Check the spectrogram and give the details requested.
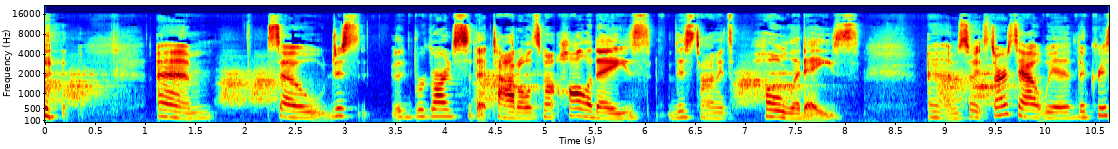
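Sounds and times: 
speech: 0.0s - 0.3s, 1.1s - 10.6s
dog barking: 0.0s - 0.6s, 1.7s - 2.4s, 4.3s - 5.0s, 6.9s - 7.8s, 9.0s - 9.8s.

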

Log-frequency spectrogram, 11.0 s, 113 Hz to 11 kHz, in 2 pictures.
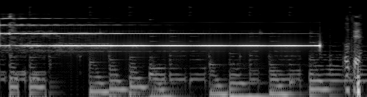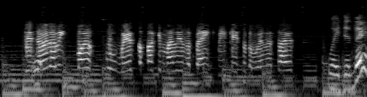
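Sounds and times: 
bell ringing with a bright sustained metallic tone: 0.0s - 4.8s
speech: 6.1s - 7.2s, 8.1s - 11.0s.

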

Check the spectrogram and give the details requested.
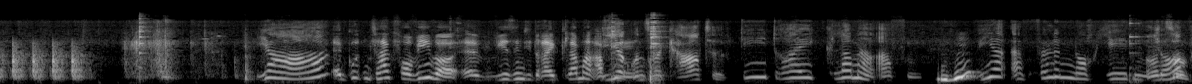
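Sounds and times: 
knocking on a door: 0.0s - 1.0s
speech: 2.6s - 11.9s.

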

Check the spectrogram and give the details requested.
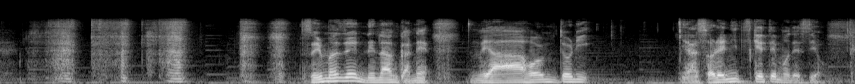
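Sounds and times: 
person blowing nose into a tissue: 0.0s - 3.1s, 4.3s - 4.7s
speech: 3.1s - 6.0s, 6.8s - 8.4s.

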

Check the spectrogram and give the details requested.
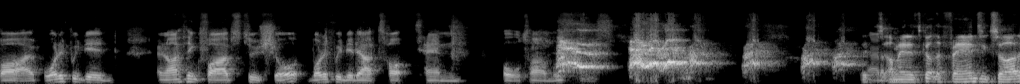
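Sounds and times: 
speech: 0.0s - 6.6s, 8.6s - 10.1s
dog barking: 5.6s - 8.6s
laughter: 8.6s - 9.5s.

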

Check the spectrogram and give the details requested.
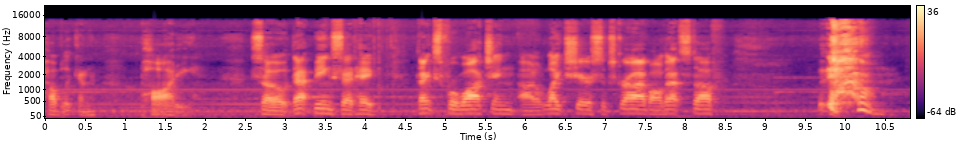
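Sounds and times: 
speech: 0.0s - 1.9s, 2.6s - 8.5s, 9.7s - 10.4s
quiet hum: 0.0s - 10.8s
harsh raspy cough caused by cigar smoke: 9.7s - 10.5s.

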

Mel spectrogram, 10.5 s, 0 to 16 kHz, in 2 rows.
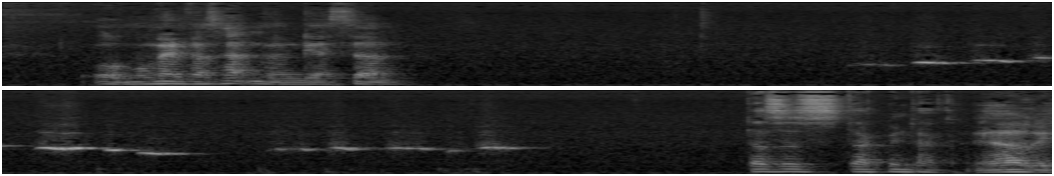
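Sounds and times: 
speech: 0.4s - 2.1s, 9.0s - 10.5s
person whistling a short melody: 4.2s - 8.0s.

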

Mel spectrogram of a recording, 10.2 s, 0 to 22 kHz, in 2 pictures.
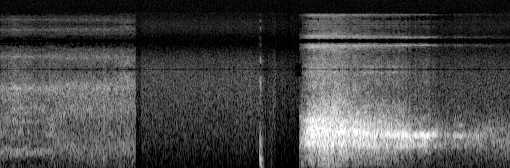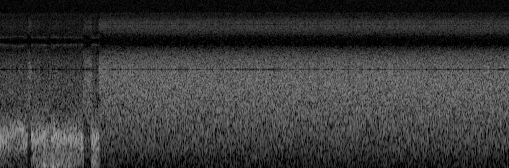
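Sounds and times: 
person breathing deeply: 3.0s - 5.4s.

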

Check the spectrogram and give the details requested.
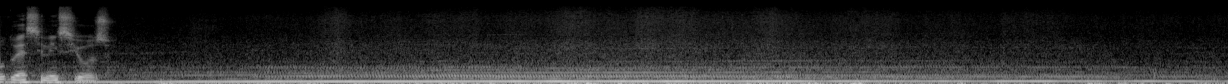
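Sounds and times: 
speech: 0.0s - 1.2s
speedboat engine droning across a lake: 0.0s - 12.2s
wash of rushing water on a lake: 0.0s - 12.2s.

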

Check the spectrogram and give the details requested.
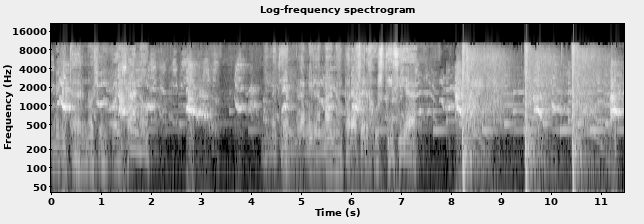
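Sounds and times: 
speech: 0.1s - 3.0s, 4.3s - 7.5s, 8.1s - 8.8s
gunshots: 8.2s - 11.4s.

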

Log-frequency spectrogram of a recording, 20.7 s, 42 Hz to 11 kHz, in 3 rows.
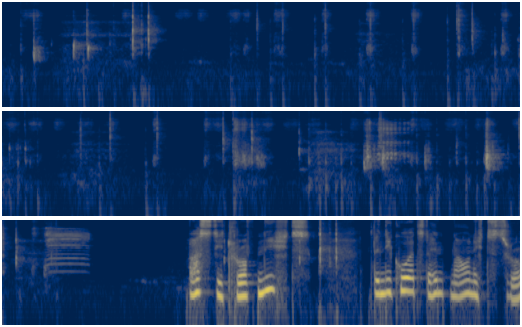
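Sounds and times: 
clicky scraping in-game noises and taps: 0.2s - 15.0s, 17.7s - 18.8s
high harmonic video game lamb bleat: 14.4s - 15.0s
speech: 16.4s - 17.8s, 18.8s - 20.7s.

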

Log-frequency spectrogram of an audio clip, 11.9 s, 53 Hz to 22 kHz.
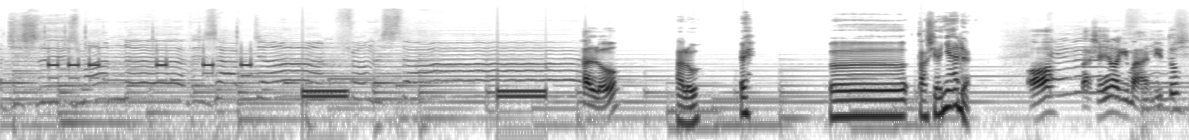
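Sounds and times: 
electronic telephone tones as a call is dialed: 0.5s - 3.6s, 4.9s - 5.5s
speech: 5.8s - 7.6s, 8.3s - 8.6s, 9.2s - 11.8s.

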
